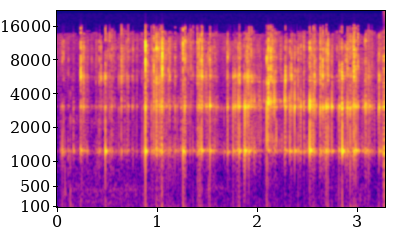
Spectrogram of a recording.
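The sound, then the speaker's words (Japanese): Ice cubes clink and rattle against a glass in a steady run of small, bright taps, fairly quiet, with no voices. “ああうん氷の音だと割とまだわかるかな。”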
